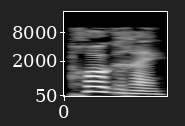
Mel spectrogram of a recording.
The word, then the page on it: progrès: francais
